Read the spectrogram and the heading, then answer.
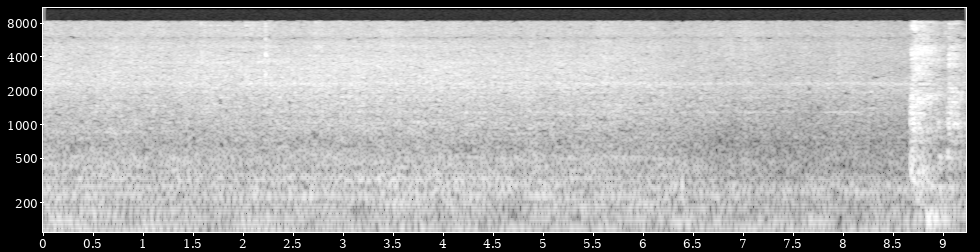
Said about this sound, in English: Except for noisy trucks during Bhagavatam class. We don't use those in service to Krishna.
